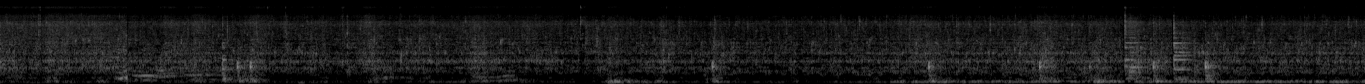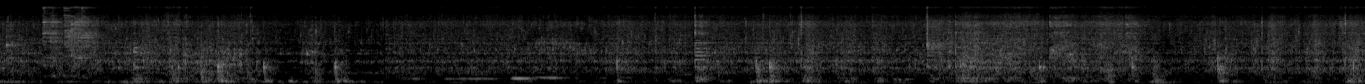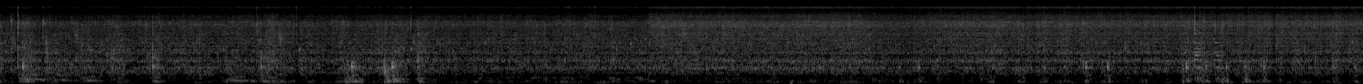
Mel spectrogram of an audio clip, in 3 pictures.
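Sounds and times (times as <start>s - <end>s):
vegetables sizzling in oil: 0.0s - 40.9s
metal spoon scraping and clinking pot: 11.2s - 12.2s, 13.7s - 15.6s, 20.6s - 20.9s, 22.9s - 25.2s.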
